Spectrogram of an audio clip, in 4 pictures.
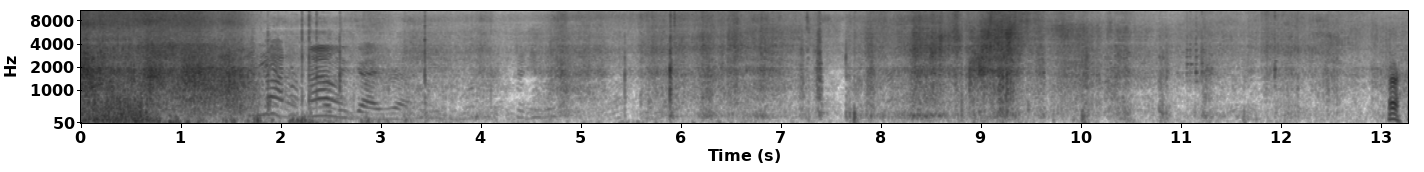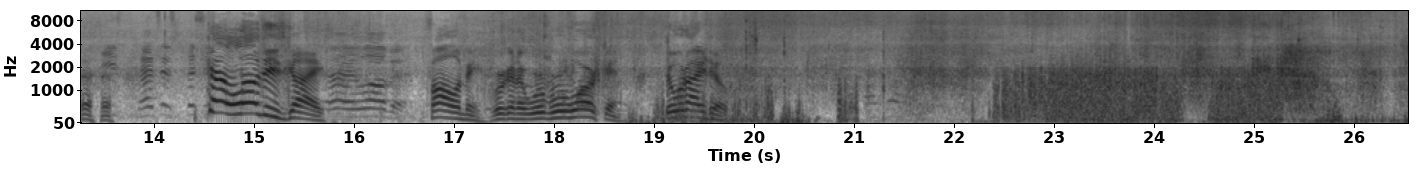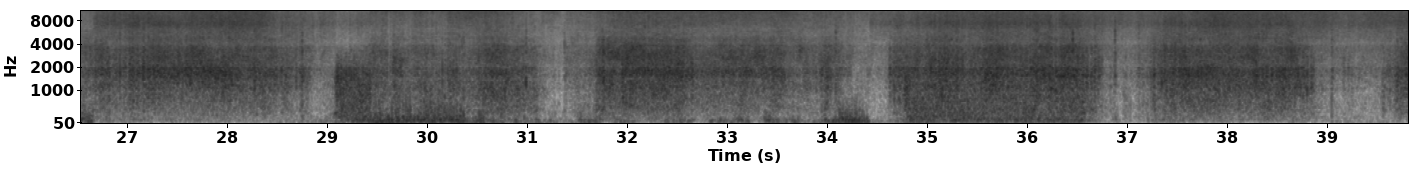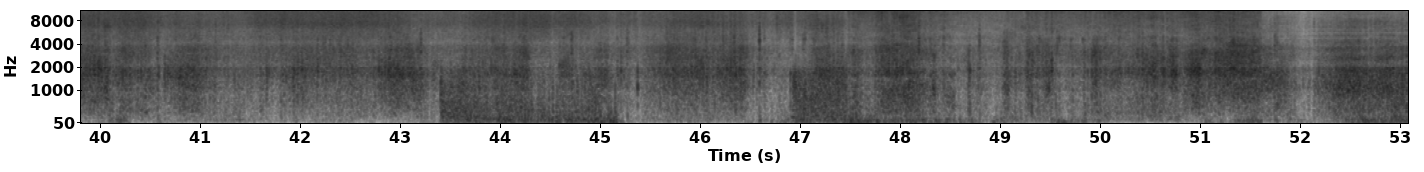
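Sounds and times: wind buffeting microphone: 0.0 - 3.0, 18.6 - 26.9, 28.9 - 36.9, 43.3 - 45.4, 46.6 - 50.0
skis scraping packed snow: 0.0 - 53.0.

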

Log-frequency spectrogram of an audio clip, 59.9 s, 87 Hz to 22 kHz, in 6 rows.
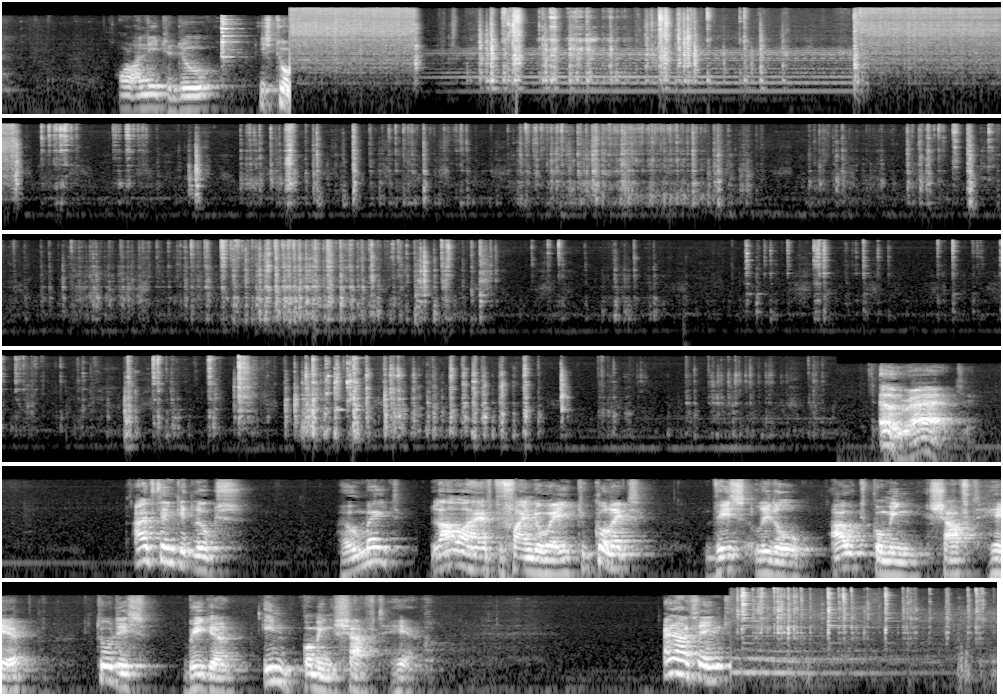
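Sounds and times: welding arc crackling: 2.9 - 5.4, 6.2 - 10.2
steel parts clinking and scraping: 4.0 - 38.4, 57.2 - 59.9.

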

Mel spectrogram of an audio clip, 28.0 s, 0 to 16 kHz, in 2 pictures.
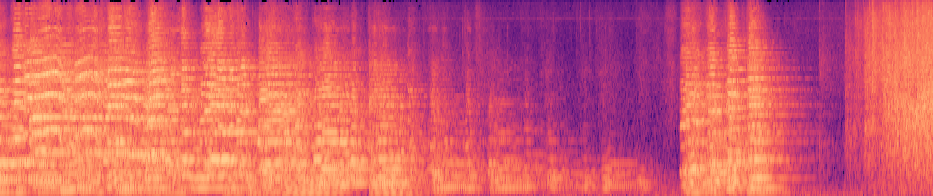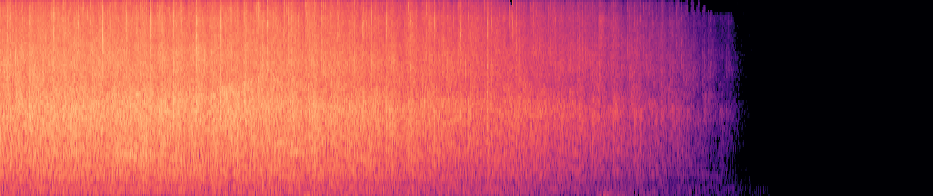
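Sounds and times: audience clapping: 12.2 - 25.0.

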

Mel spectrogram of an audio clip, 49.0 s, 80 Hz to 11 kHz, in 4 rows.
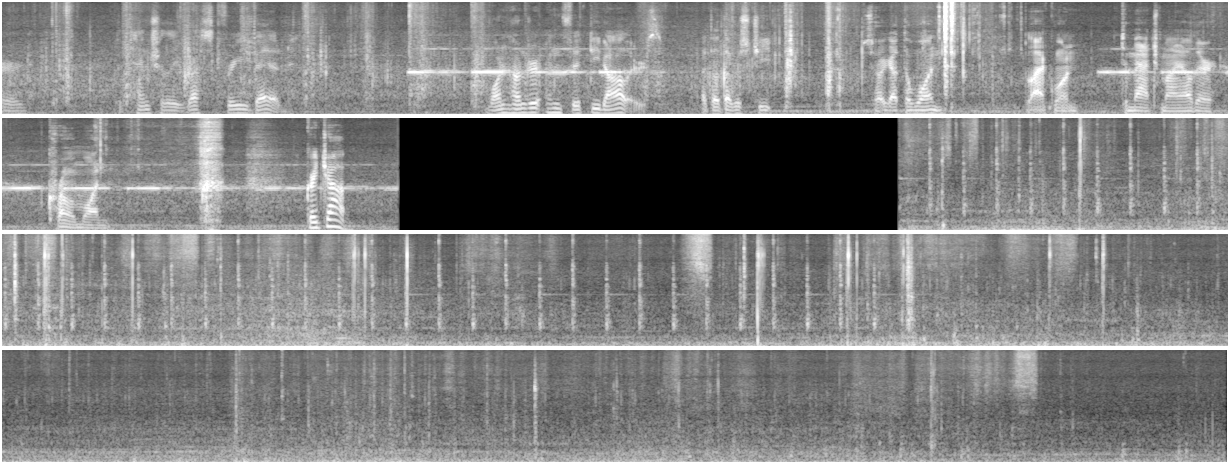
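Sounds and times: engine and road rumble: 0.0 - 16.2, 21.2 - 49.0
clicks and rattles in cab: 21.3 - 38.0.

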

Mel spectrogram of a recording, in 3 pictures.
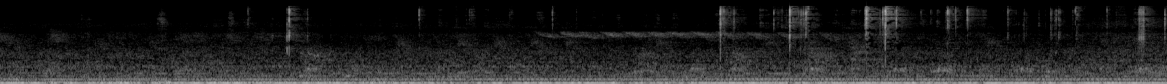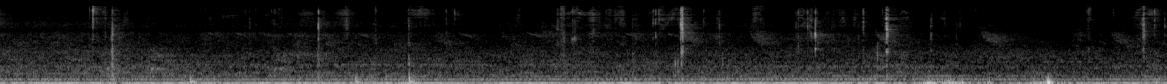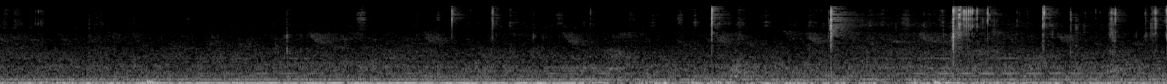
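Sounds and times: steady low hum: 0.0 - 35.0
scissors snipping plastic straws: 7.2 - 11.8, 30.2 - 30.7, 31.4 - 32.0, 32.6 - 35.0.

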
